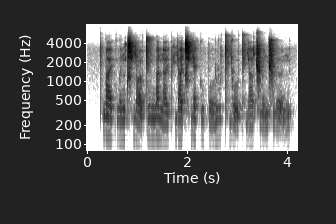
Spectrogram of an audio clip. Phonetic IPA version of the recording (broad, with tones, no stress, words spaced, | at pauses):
pʰwa˥˩ɪ̯kwə˧˥n t͡ɕʰjɑ̰˨˩ʊ̯t̪u˥˧n̪wa˥˩n a˧˥ɪ̯pʰjä˥t͡ɕʰjɛ˥˧ ku˥˩po˧˥ʊ̯ɻu˥˩ t̪ʰjo̰˨˩ʊ̯t̪ʰjä˧˥ ʈ͡ʂwə˧˥nʂwə̰˨˩˦n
